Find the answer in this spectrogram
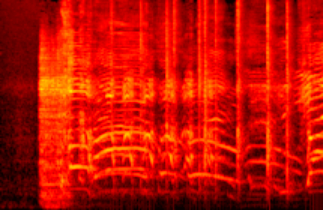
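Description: A near-silent pause, then about half a second in a sudden loud seismic charge explosion sound effect from the show. Several people shout excitedly over it, and there is scattered clapping.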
